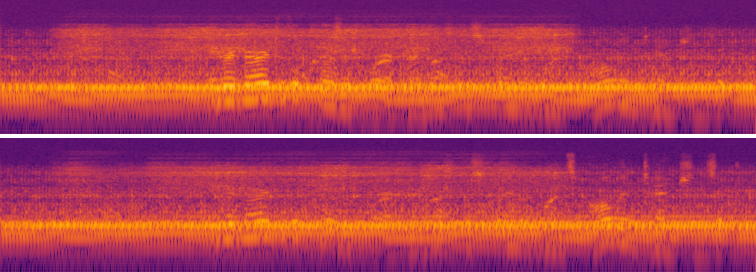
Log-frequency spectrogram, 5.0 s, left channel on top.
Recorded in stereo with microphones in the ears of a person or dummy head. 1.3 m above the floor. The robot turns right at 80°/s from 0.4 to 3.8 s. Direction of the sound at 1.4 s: 50° left.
